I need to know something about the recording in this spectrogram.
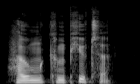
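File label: "home computer", British English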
